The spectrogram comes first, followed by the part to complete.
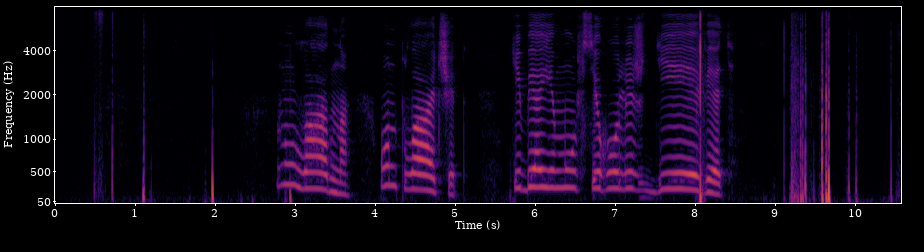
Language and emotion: Russian, sad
